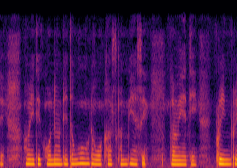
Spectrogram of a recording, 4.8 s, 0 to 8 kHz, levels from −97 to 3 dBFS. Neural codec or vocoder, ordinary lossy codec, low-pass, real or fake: autoencoder, 48 kHz, 32 numbers a frame, DAC-VAE, trained on Japanese speech; none; 7.2 kHz; fake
